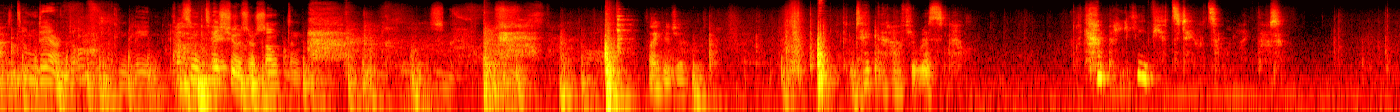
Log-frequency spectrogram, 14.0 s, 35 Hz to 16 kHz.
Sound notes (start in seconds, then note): 4.1 cabinet door opens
